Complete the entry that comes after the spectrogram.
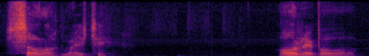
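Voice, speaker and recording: A man's voice: mid-range voice, expressive, slow pace, dark tone, slightly rough. An elderly man voicing a cheeky, talkative young Cockney soldier in a recited war poem. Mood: fading, tender. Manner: cocky, chatty, showing off bits of French.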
